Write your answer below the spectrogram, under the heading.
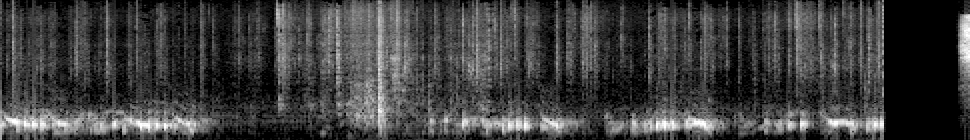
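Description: Low, throaty pigeon cooing in soft rolling bursts, with a brief pause and a faint click partway through; nothing else stands out.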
